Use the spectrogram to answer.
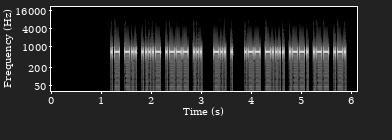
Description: Morse code, heard as a keyed tone, about 34 wpm, 700 Hz. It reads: AD4JS DE W6PWR
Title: USA Callsign DE Callsign - 5 Characters - 35wpm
